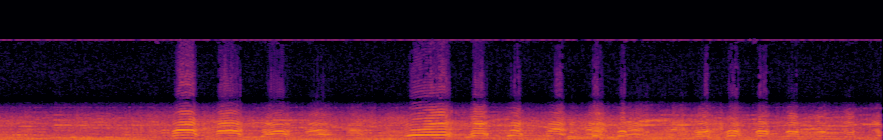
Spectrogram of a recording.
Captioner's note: music plays; waves crashing; sailor laughs loudly; laughs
